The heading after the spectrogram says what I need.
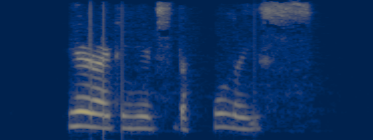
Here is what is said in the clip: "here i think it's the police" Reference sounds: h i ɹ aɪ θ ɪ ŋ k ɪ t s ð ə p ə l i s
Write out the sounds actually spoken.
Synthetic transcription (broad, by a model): h i ɹ aɪ t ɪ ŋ ɪ t s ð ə p ə l i s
